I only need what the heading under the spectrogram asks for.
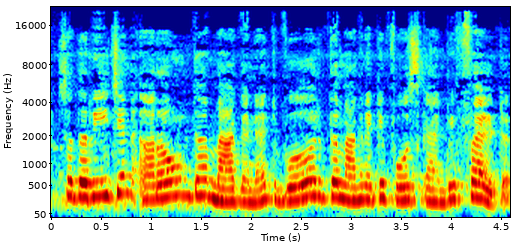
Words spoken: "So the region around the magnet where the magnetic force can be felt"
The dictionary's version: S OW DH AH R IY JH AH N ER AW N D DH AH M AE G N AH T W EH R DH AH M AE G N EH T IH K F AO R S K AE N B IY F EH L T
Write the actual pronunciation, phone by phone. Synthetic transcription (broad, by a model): S OW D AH R IY JH AH N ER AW N D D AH M AE G N AH T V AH R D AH M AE G N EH T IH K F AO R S K AE N B IY F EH L T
